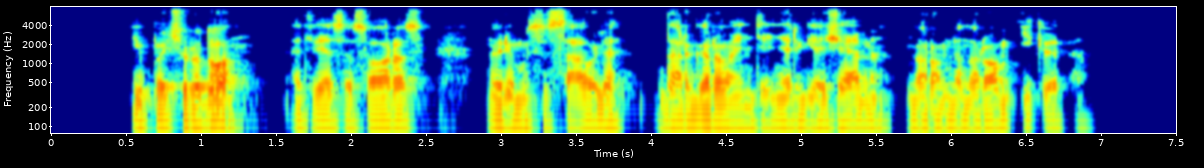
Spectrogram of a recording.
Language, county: Lithuanian, Klaipėda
